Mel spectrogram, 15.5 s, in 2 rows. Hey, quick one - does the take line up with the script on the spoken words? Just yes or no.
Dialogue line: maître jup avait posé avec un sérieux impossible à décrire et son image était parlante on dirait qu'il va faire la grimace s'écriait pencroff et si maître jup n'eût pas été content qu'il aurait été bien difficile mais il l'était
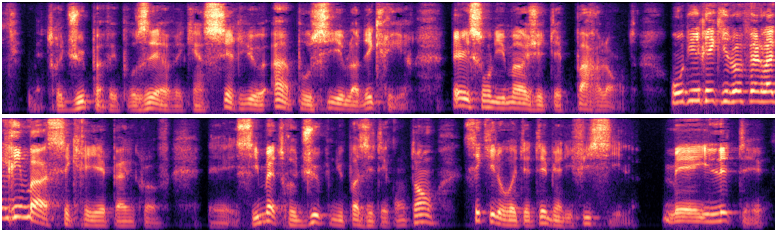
no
